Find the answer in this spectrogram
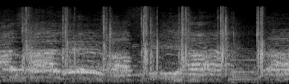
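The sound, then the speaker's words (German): A large crowd on Hostages Square in Tel Aviv, Israel, cheers and sings together at news of the deal to end the war and free the hostages, a dense roar of many voices with a melody running through it and sharp rhythmic bursts of shouting or clapping about twice a second. “Die Menschen singen, weinen und können es nicht glauben.”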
